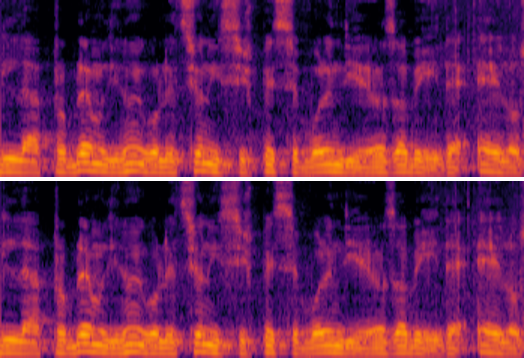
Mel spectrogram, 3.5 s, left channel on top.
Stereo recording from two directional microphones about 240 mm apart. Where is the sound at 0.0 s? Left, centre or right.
Centre.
